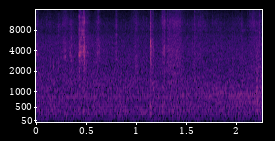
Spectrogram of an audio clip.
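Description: Faint handling noise: a few light clicks and rubbing as a foam-backed plastic engine cover is pressed down over the engine's hoses and wiring.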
